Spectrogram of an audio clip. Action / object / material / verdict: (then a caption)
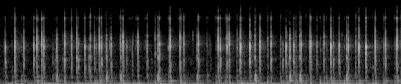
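tap / mechanical keyboard with plastic keycaps / plastic / none. Fingertips type continuously on a cream and purple mechanical keyboard with plastic keycaps, producing a steady run of about 26 quick, sharp clacks over four seconds. Each keystroke is bright and clicky, centered around 2.3 kHz with little low end, and cuts off almost instantly with no ring.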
